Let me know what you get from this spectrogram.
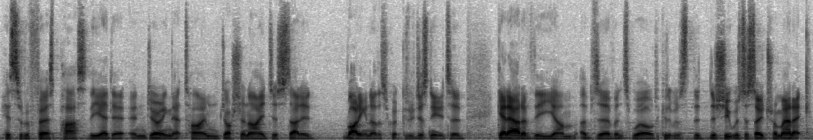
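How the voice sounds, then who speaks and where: A man's voice: sits low, monotone, fairly quick, hardly any pauses, a bit bright, a little hiss or hum. A man in his thirties, a filmmaker answering audience questions in a casual, rambling way, full of ums and restarts. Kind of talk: casual panel Q&A. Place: indoor screening event.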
